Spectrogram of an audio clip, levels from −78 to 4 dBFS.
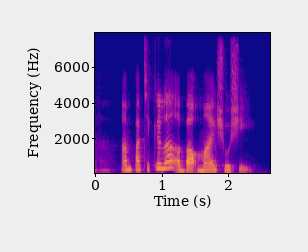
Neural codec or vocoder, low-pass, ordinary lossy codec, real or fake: codec, 16 kHz, about 1 kbps, DyCAST, with the encoder's durations; none; none; fake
